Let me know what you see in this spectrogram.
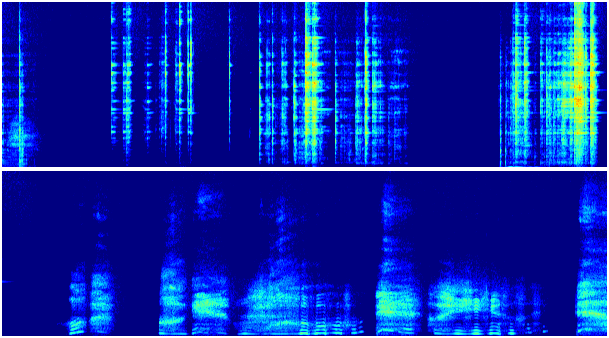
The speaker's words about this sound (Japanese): よいしょ。食器片付けちゃうね。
